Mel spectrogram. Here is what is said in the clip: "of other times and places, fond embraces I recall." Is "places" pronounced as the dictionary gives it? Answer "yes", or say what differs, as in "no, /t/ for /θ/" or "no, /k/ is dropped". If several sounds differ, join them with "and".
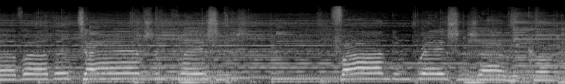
yes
